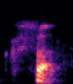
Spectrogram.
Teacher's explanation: पहले क का उच्चारण करेंगे, फिर श का करेंगे, फिर अ का करेंगे।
